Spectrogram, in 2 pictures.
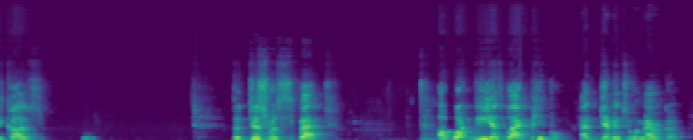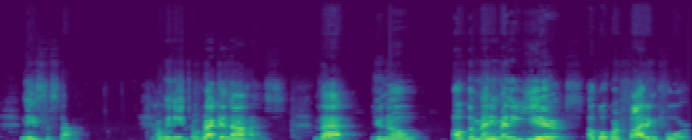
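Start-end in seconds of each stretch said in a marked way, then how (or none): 0.0-9.8 voice near tears, holding back, keeping it together. In a conversation, saying they love america, trying not to tear up. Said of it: "I'm trying not to tear up".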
